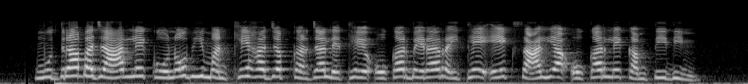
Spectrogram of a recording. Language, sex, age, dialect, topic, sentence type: Chhattisgarhi, female, 25-30, Eastern, banking, statement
